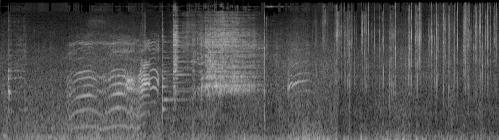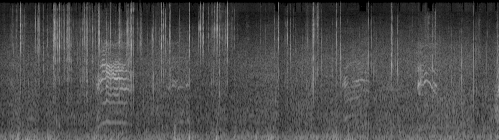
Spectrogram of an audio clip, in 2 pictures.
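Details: Stray ear-tipped cats gathered for feeding in strong wind; repeated harmonic meows early on, more mewing around twelve and eighteen seconds, with rustling, clatter and steady wind rumble.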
